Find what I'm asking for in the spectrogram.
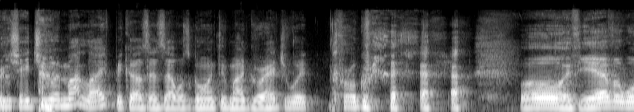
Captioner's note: laughs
